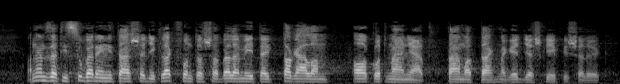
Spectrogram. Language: Hungarian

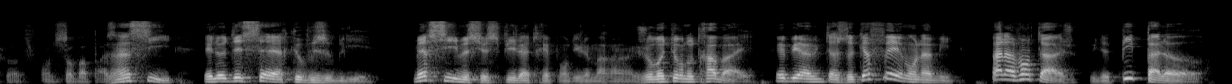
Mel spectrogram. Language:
French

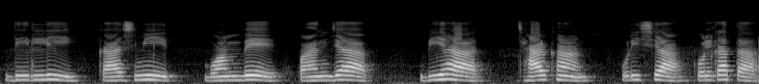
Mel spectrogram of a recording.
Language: Bangla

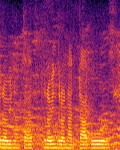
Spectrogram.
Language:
Gujarati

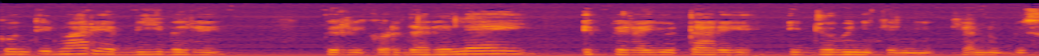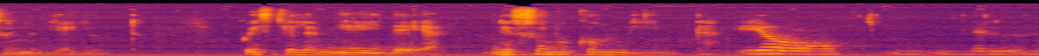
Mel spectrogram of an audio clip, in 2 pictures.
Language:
Italian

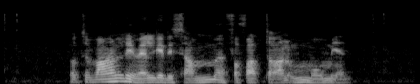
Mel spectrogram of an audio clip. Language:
Norwegian Nynorsk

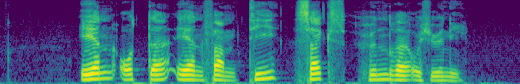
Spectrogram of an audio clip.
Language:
Norwegian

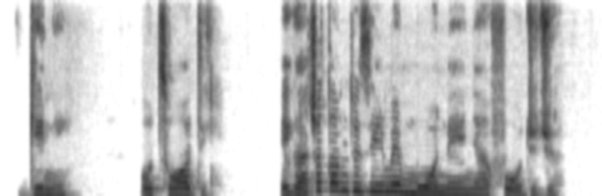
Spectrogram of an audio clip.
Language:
Igbo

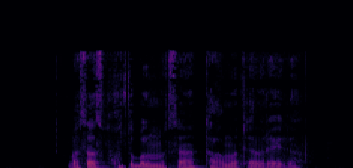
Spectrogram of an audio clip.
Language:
Uyghur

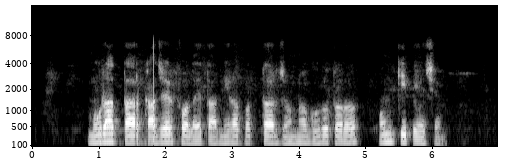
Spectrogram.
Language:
Bangla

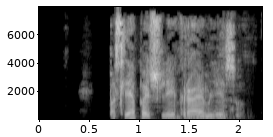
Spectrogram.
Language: Belarusian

